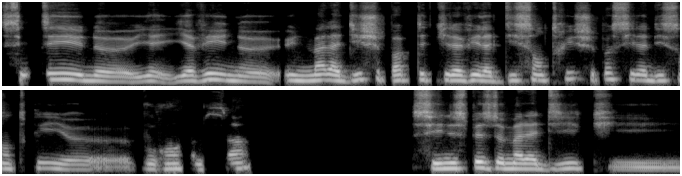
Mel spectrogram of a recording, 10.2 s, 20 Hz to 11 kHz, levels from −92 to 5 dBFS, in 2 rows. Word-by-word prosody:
c'était 200 - +1
une, 165 - 0
heu, 145 -3 0
il 140 - -4
y 160 - 0
a - - -2
il 120 +3 -8
y 165 - +1
avait 190 +4 +3
une, 170 -2 0
heu, 140 -3 -4
une 170 -2 +1
maladie 175 0 +2
je 200 - +3
sais 220 - -3
pas, 175 - +1
peut-être 180 +1 -5
qu'il 180 -2 +1
avait 170 +1 +4
la 160 -2 +2
dysenterie, 175 +7 -3
je - - -3
sais - - -7
pas 210 - -4
si 205 -2 -2
la 175 - 0
dysenterie, 170 0 -4
heu, 145 -1 -9
vous 155 -2 -4
rend 165 +1 -1
comme 150 - -8
ça. 170 - -8 1.3
C'est 165 - +4
une 170 - +6
espèce 175 +1 +5
de 180 - +5
maladie 165 0 +2
qui 70 -2 -7
170 Hz, 225 wpm, -24 LUFS, 155-180 Hz, 1.3 s, une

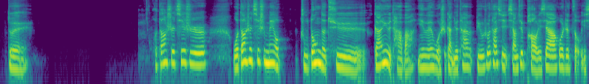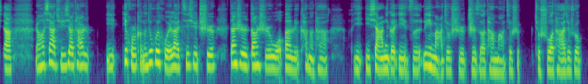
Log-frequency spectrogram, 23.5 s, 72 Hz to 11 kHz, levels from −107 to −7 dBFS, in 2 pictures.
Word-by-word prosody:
对。 180 +5 -2 2.5
我 - - -6
当 240 +5 +1
时 260 -1 0
其 270 +2 0
实 235 -2 +2 0.5
我 195 +2 +2
当 270 +6 +6
时 295 +1 +5
其 285 +1 -1
实 275 - -1
没 255 -1 +8
有 205 -4 +1 0.3
主 200 -2 -3
动 255 +6 +7
地 200 -5 +2
去 180 -6 0
干 220 +4 +3
预 265 - +5
他 165 -2 -4
吧。 - - -5
因 195 0 -2
为 195 +1 0
我 180 -3 -2
是 - - -4
感 - - +1
觉 175 - +1
他， 210 +3 -3
比 195 - -3
如 185 - +1
说 225 +3 -1
他 235 -2 +1
去 215 -4 -3
想 185 -2 0
去 235 - +1
跑 185 -7 0
一 165 - -2
下 185 0 +4
或 195 +1 0
者 190 0 -1
走 190 - -4
一 - - -4
下， 180 0 +2 0.4
然 195 - -3
后 225 - +2
下 245 +2 +3
去 220 -1 -5
一 - - -2
下 230 0 +3
儿， - - +1
他 225 -1 0 0.4
一 - - -5
一 285 - +3
会 235 -6 +1
儿 - - +1
可 - - -3
能 - - 0
就 265 - +3
会 265 -1 +5
回 195 -9 +1
来 205 0 +3
继 200 +4 -6
续 220 -1 -3
吃。 205 -1 -1 0.3
但 245 0 +3
是 225 -4 +2
当 220 +2 +1
时 190 -3 -2
我 185 -2 +1
伴 185 -2 0
侣 165 - -3
看 215 -3 -7
到 170 -4 -1
他 165 -1 -7 0.5
一 175 -2 -5
一 185 - -3
下 175 -1 +3
那 180 +1 +3
个 175 -1 +1
椅 170 -1 -3
子 165 -1 -6
立 220 -1 +2
马 175 -5 0
就 165 +1 -5
是 155 -2 -5
指 165 +1 -4
责 155 0 -4
他 155 0 -5
嘛， 155 -1 -3
就 165 - -7
是 - - -9 0.3
就 170 - -5
说 165 0 0
他 160 -1 -2
就 165 +1 -5
说： 160 -1 -4
195 Hz, 245 characters per minute, -21 LUFS, 175-230 Hz, 2.5 s, 没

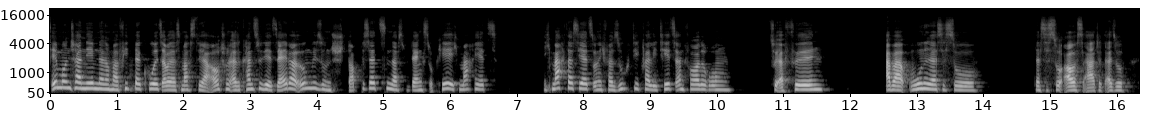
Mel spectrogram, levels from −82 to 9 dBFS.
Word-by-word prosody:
im 275 +6 +3
Unternehmen 260 -3 +3
dann 235 -1 +3
noch 220 - +2
mal 200 -2 +1
Feedback 240 +2 -3
holst, 235 -3 +4
aber 185 +1 +4
das 185 +1 -2
machst 195 0 -4
du - - -1
ja 160 - 0
auch 210 - -2
schon. 225 0 -4
Also, 180 +1 0
kannst 225 +4 -1
du 240 - -2
dir 210 -4 +3
selber 215 +6 +2
irgendwie 265 +2 0
so 215 -2 -4
'n 180 -2 -4
Stopp 160 +7 -8
setzen, 260 0 -1
dass 200 -2 -2
du 170 - -22
denkst: 180 +1 -2
„Okay, 240 +2 -1
ich 225 +1 -3
mache 210 +2 -5
jetzt 210 0 -7 0.7
ich 190 +4 -14
mache 260 +2 +3
das 260 -1 0
jetzt 240 -3 +1
und 185 - -2
ich 195 0 -6
versuche 205 +6 -3
die 245 -3 -5
Qualitätsanforderungen 200 -2 -2 0.5
zu - - -2
erfüllen, 210 0 +3 0.8
aber 190 -2 +5
ohne 240 +4 +4
dass 215 -1 +2
es 195 +1 -10
so 175 -2 -2 0.8
dass 180 -2 -5
es 165 0 -11
so 190 - -1
ausartet“? 165 -3 +2
Also, 170 0 -3
210 Hz, 190 wpm, -23 LUFS, 185-235 Hz, 0.8 s, aber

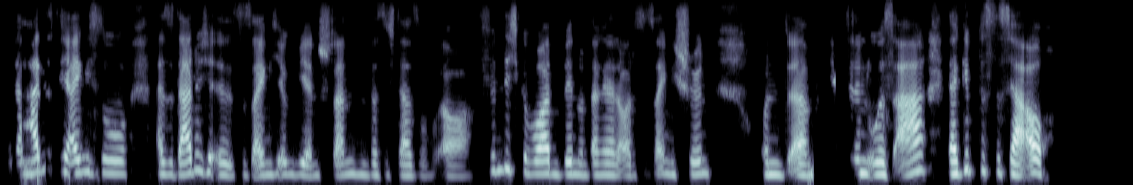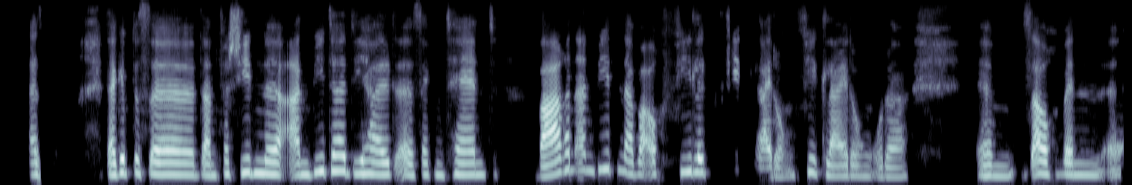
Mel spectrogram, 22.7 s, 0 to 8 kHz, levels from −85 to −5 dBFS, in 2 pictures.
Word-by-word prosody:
Dann 190 +1 -6
hatte 220 +3 +3
ich 275 - -31
die 235 - 0
eigentlich 215 -1 0
so 205 -2 -3 0.3
also 190 0 -6
dadurch, 215 +6 +1
äh, 185 -5 -3
ist 170 +3 -18
es 180 - -21
eigentlich 185 +2 -3
irgendwie 190 -1 -6
entstanden, 185 +2 -6
dass 180 -1 -11
ich 180 - -19
da 175 0 -3
so, 175 0 -24
ah, 80 -1 -6
fündig 245 +2 -6
geworden 200 -3 +2
bin 195 0 -2
und 180 - -11
dann - - -3
habe 185 - -4
ich - - 0
gedacht: - - -3
„Oh, - - -6
das 170 +3 -22
ist 190 - -23
eigentlich 190 -2 -6
schön.“ 200 +1 -4 0.5
Und, 190 -2 -4
ähm, 180 - +2 0.2
gibt's - - -16
in 215 0 0
den - - -5
USA 195 +6 +4 0.2
da 200 - +8
gibt 245 0 -6
es 235 -2 -9
das 220 -2 -10
ja - - +6
auch. - - +5 1.1
Also, - - -3 0.6
da 185 - +5
gibt 220 +1 +3
es, 210 -2 -2
äh, 190 -1 +6
dann 175 0 0
verschiedene 200 0 +2
Anbieter, 235 +7 +3
die 205 0 +1
halt, 190 -1 +3
äh, - - 0
Secondhand-Waren 185 - +2
anbieten, 260 0 -4
aber 195 -1 +1
auch 200 - -2
viele 230 -2 0 0.2
viel 265 0 -11
Kleidung 150 +3 -4
viel 225 -2 -5
Kleidung 165 -2 -3
oder, 150 +1 -6 0.7
ähm, 170 +2 -4
es 180 - -23
ist - - -4
auch, 195 -1 +5
wenn, 185 -1 -2
äh, - - -6
195 Hz, 190 wpm, -24 LUFS, 180-215 Hz, 1.1 s, da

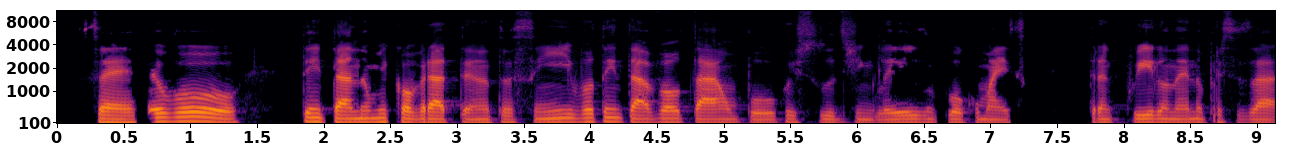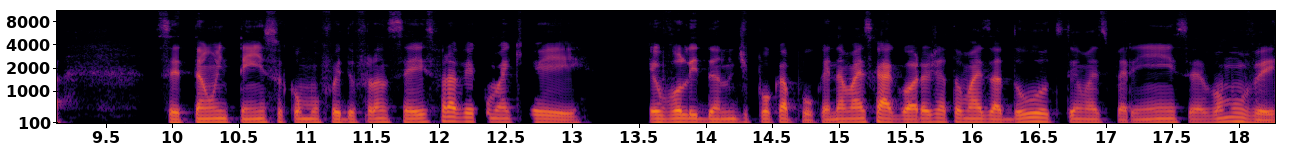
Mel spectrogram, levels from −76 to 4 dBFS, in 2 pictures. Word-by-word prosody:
Certo, 100 -2 +3
eu 125 +1 +6
vou 125 -5 +6 0.4
tentar 110 -4 +5
não 110 +1 +2
me 115 - +2
cobrar 105 -1 +5
tanto, 95 -1 -3
assim, 100 +3 -1
e 115 - +1
vou 115 +1 +2
tentar 115 -4 +2
voltar 100 -2 +2
um 100 -1 -4
pouco 95 +1 -4
o - - -3
estudo 100 0 -7
de 95 - -12
inglês, 95 +3 -2
um 100 - -6
pouco 100 0 -4
mais 90 -1 -2 0.6
tranquilo, 105 +2 -1
né. 100 0 -1
Não 105 0 -3
precisar 95 -3 -3 0.7
ser 100 - -2
tão 105 +2 0
intenso 105 0 -3
como 100 0 -3
foi 100 0 -2
do 100 +1 -4
francês, 110 +1 -2
pra 135 +4 +2
ver 125 -1 -2
como 115 -2 -5
é 110 - -2
que 100 -4 -3 0.5
eu 105 - +2
vou 110 +2 +2
lidando 105 -2 -1
de 105 +1 -8
pouco 100 0 -4
a - - +2
pouco, 85 -3 -7
ainda 100 +2 -1
mais 105 +1 0
que - - +1
agora 100 0 +2
eu - - -1
já 115 0 -3
tô 115 +1 -3
mais 105 -1 -1
adulto, 110 +5 0
tenho 105 0 -3
mais 95 -1 -4
experiência. 95 +2 -5
Vamos 115 +3 -3
ver. 85 -3 0
105 Hz, 195 wpm, -24 LUFS, 95-110 Hz, 0.7 s, eu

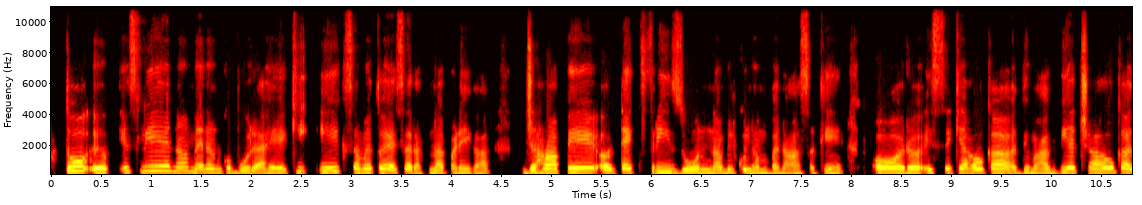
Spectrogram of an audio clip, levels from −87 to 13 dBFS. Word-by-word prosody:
तो 295 +1 +7
अ, - - +6 0.2
इसलिए 310 +3 -2
ना 275 -2 -4
मैंने 225 -3 -2
उनको 230 +1 -4
बोला 180 0 0
है 180 +1 0
कि 270 0 -7 0.2
एक 270 +1 -2
समय 235 -3 -1
तो 245 - +3
ऐसा 210 -1 +1
रखना 190 +2 -4
पड़ेगा, 160 +3 -5 0.4
जहाँ 225 +4 +4
पे 260 +1 +4
अ, 205 - +3
टेक 225 0 +1
फ्री 250 -1 -1
ज़ोन 200 +1 +1
ना 195 0 -2
बिल्कुल 195 +1 -3
हम 190 -1 -4
बना 165 -2 -5
सके 165 +2 -6 0.5
और 180 0 +4 0.2
इससे 205 +3 -3
क्या 230 0 0
होगा, 220 +2 +2
दिमाग 175 +1 -4
भी 250 - -2
अच्छा 255 0 +2
होगा, 260 -2 +3
220 Hz, 190 wpm, -16 LUFS, 190-255 Hz, 0.5 s, तो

